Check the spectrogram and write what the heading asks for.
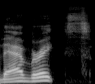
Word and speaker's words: Vavrix: So y'all make sure you like, comment, subscribe, go follow my man Vavrix. I said that correctly? – Yes, you did.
